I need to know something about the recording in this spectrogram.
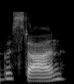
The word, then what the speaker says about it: Boustan: uh your employer well I'm Leah bustan um that is how you say it and um I'm a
